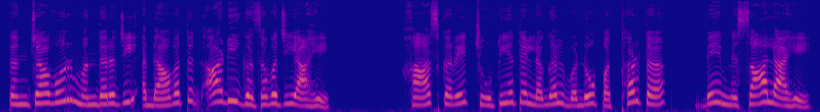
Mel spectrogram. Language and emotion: Sindhi, surprised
